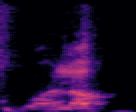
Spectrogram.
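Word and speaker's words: ولا الضالين: Nah, cara membacanya harus dipanjangkan selama 3 kalimat tabi'i atau 6 harokat. Contohnya pada kalimat waladdallin. Dallin. Dipanjangkan, kemudian diikuti dengan tasydidnya. Jadi tidak boleh tidak ada suara tasydid.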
